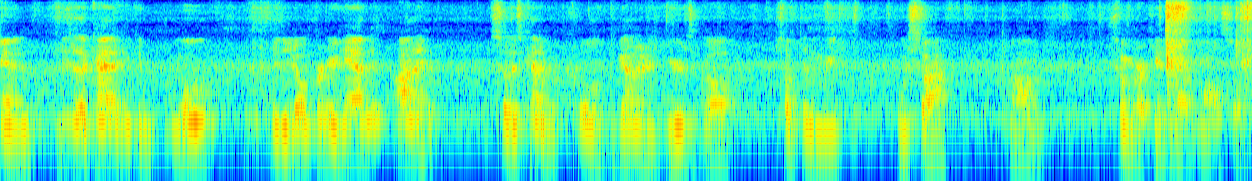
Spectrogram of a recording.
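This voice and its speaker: A man talks at a moderate pace with monotone, flat intonation and long, frequent pauses. Noticeable background noise runs underneath. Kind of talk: tutorial. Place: kitchen. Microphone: phone near.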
